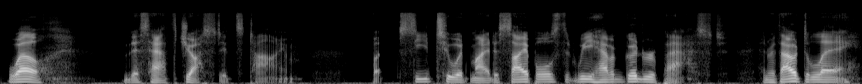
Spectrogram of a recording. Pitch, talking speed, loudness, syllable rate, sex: 110 Hz, 145 wpm, -21 LUFS, 3.9 syllables/s, male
